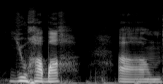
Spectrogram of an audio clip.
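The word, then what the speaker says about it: Yhwach: how to say his name correctly it's called Yaba from Bleach yep uh Gojo top right from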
